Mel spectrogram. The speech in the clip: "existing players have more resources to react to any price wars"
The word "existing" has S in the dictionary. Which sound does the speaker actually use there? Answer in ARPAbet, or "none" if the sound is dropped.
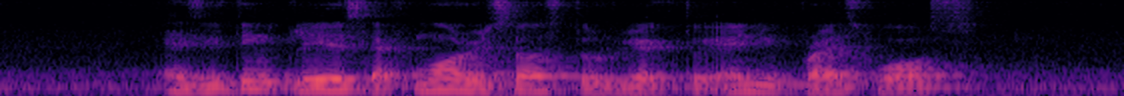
none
